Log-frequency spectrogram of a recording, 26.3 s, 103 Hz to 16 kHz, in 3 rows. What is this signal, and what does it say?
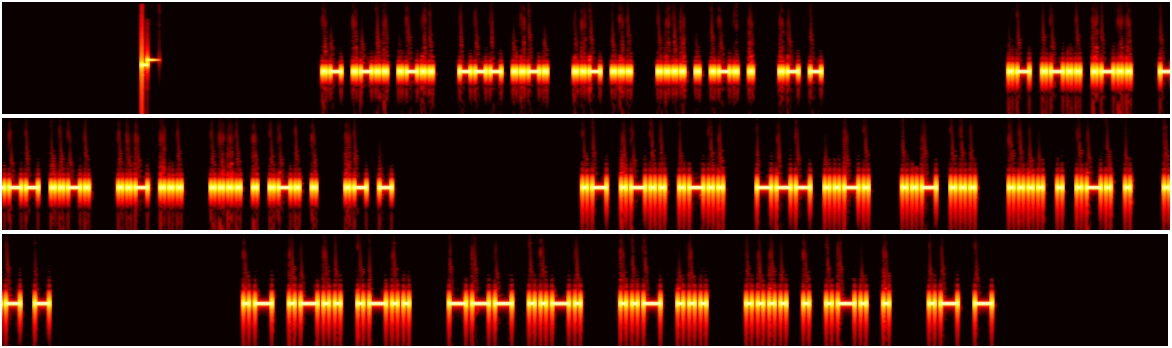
Morse code, heard as a keyed tone, about 34 wpm, 700 Hz. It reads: ALL OF US HERE AT ALL OF US HERE AT ALL OF US HERE AT ALL OF US HERE AT
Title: Speed-Racing - Sets of 5 Words 28wpm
